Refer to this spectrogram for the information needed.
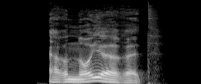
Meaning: second-person plural subjunctive I of erneuern
- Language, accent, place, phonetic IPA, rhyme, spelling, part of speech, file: German, Germany, Berlin, [ɛɐ̯ˈnɔɪ̯əʁət], -ɔɪ̯əʁət, erneueret, verb, De-erneueret.ogg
